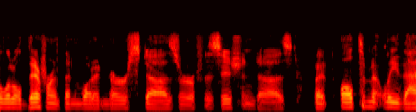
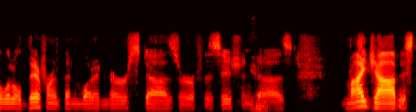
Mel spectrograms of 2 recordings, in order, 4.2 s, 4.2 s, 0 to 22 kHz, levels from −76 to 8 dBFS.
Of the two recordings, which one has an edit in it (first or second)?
first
